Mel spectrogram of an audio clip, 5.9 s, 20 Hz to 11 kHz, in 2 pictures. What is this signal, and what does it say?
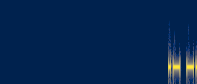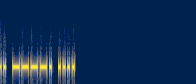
Morse code, heard as a keyed tone, about 34 wpm, 700 Hz. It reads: AD9H
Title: USA Call Signs - 4 Characters - Repeated 3x - 35wpm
